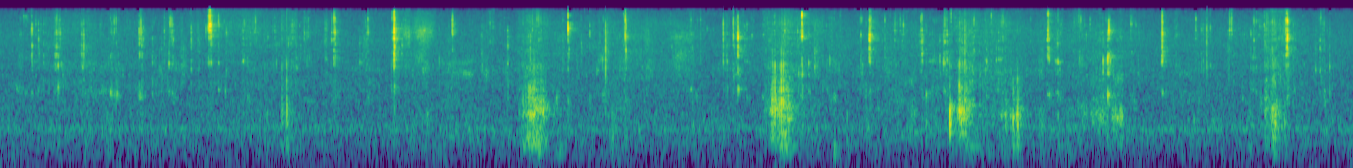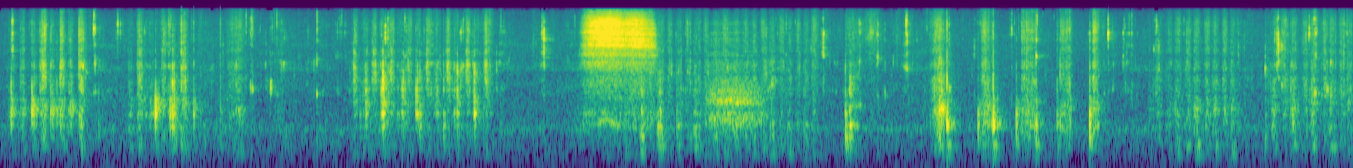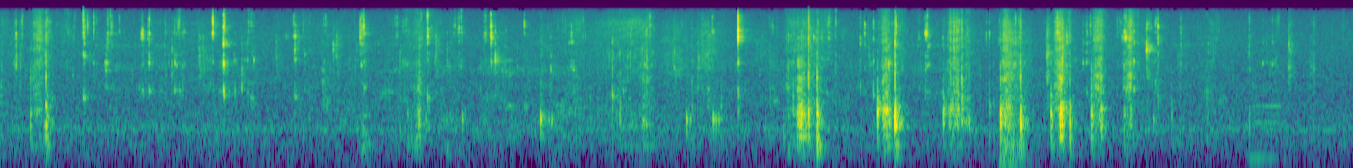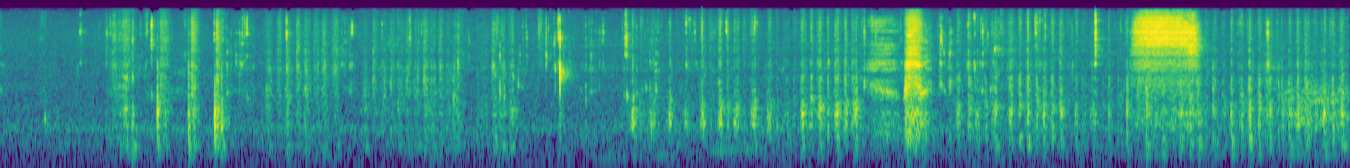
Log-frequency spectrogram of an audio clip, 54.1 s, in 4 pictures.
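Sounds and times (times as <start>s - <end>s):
gum chewing and smacking: 0.2s - 19.2s, 20.2s - 39.0s, 39.6s - 52.0s, 52.6s - 54.0s
brief hiss: 19.4s - 20.2s, 51.9s - 52.7s.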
